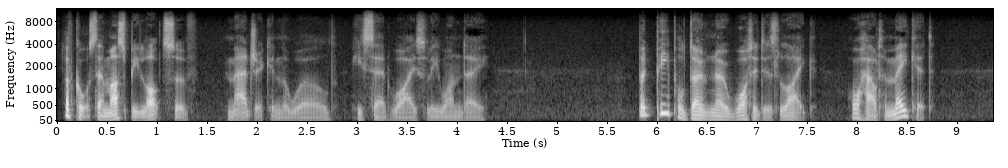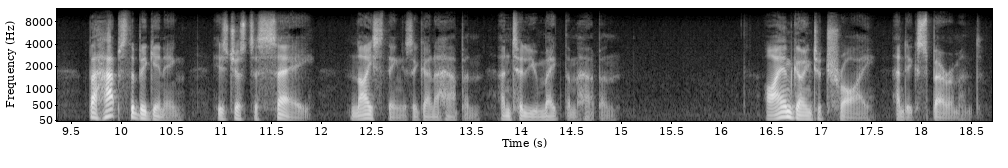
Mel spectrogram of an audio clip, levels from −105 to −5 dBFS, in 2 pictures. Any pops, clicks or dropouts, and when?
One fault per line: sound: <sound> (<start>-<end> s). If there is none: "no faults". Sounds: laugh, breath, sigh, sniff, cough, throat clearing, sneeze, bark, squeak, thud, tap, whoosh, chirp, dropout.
no faults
